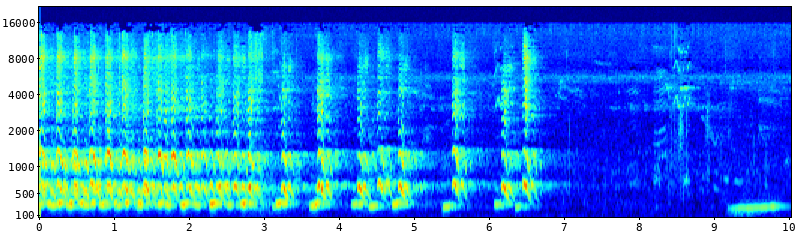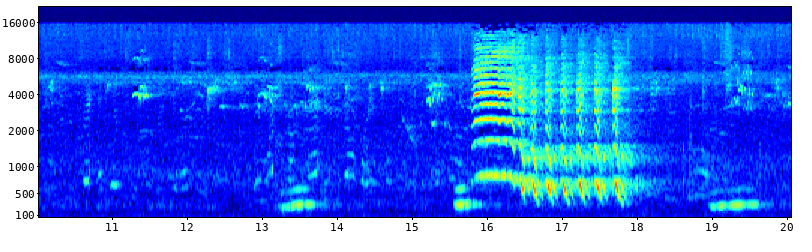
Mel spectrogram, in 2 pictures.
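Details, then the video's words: Two captive siamang gibbons singing on a hot summer morning, 6 August 2018, at Zoo de La Fleche: a fast run of loud harmonic barks, then scattered low booming notes, then a burst of steeply rising shrieks and more booms. "Singing Siamang Gibbons"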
